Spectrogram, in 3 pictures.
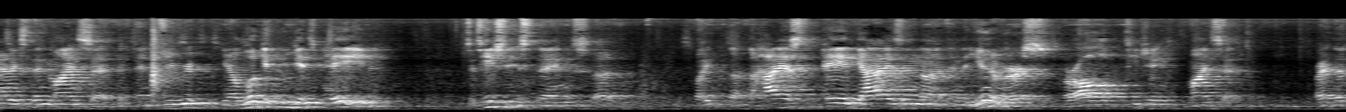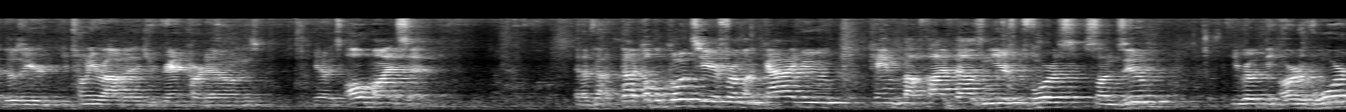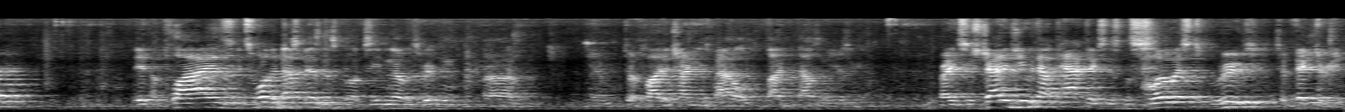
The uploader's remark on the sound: addresses realtors attending Lab Coat Agents Live in San Diego, California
